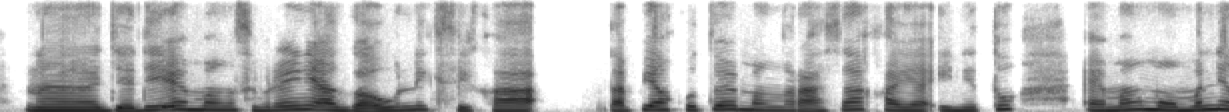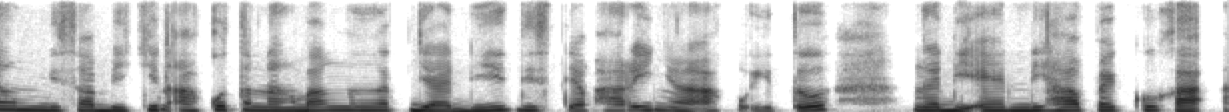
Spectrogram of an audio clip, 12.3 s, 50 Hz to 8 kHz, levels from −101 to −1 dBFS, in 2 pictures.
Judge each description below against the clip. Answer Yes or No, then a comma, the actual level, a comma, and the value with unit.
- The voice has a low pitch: No, high, 220 Hz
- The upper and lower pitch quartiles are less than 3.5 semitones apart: Yes, average, 2.9 semitones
